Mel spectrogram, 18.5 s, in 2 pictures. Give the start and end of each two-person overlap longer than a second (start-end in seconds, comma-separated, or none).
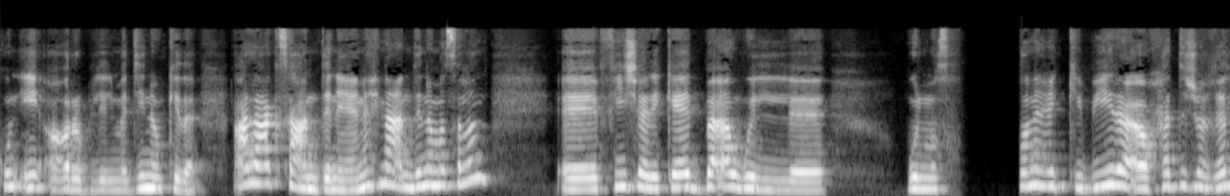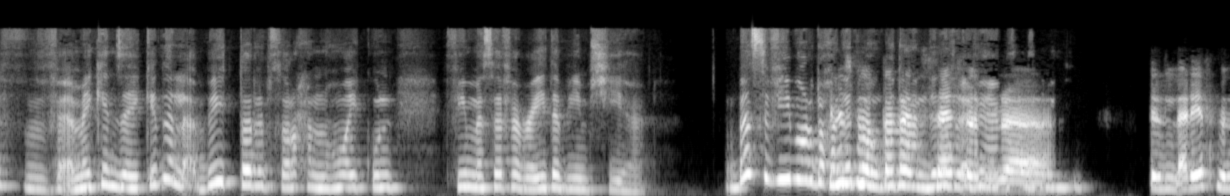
15.4-17.0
